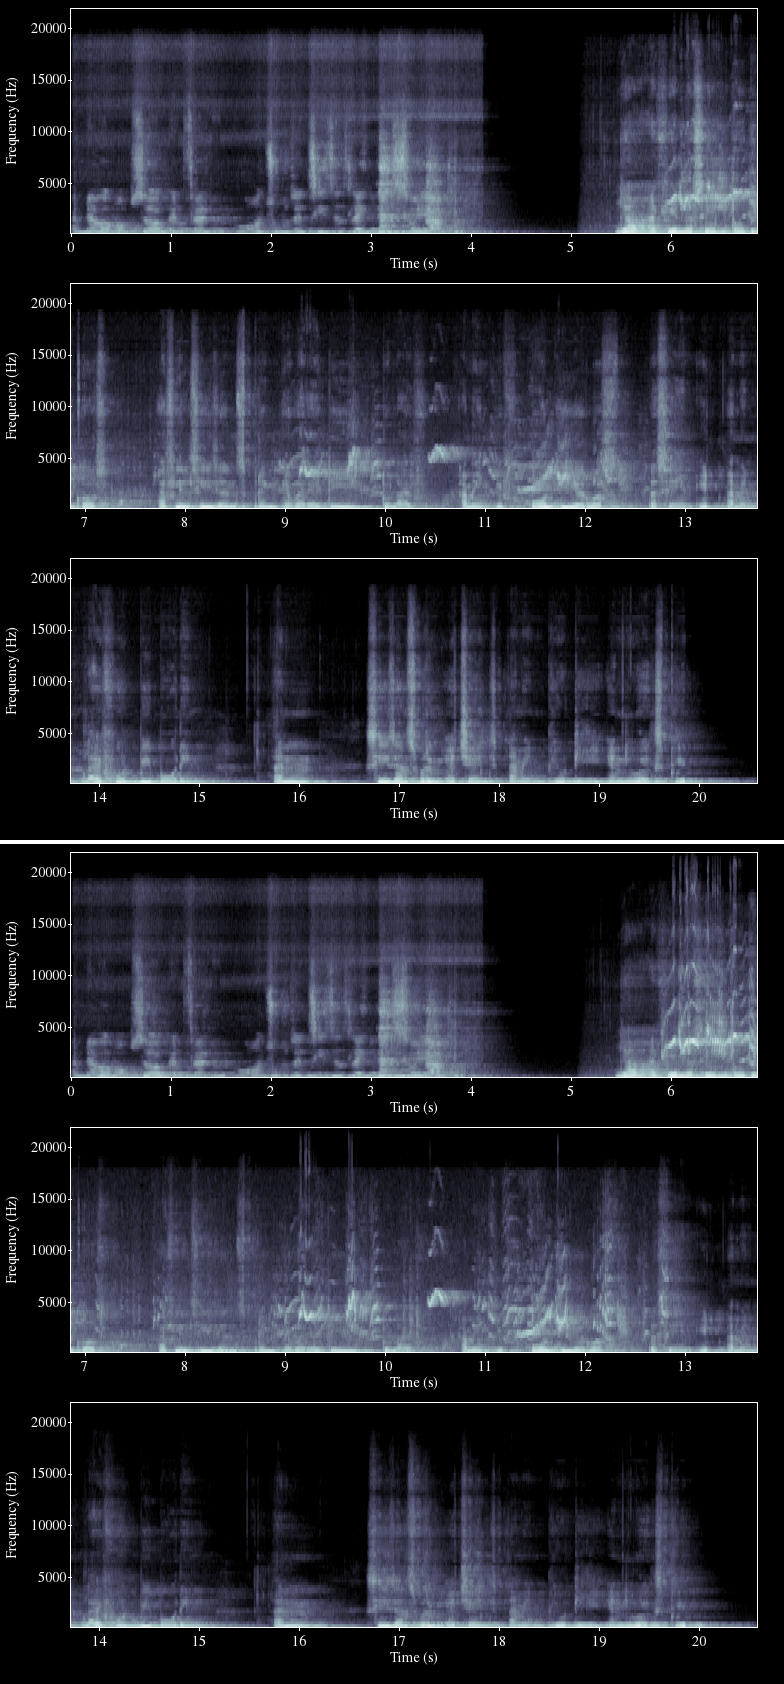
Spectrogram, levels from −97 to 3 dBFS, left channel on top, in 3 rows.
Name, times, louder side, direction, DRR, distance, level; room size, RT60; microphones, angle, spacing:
voice 1, 0.0-4.1, left 1 dB, 10° left, 6 dB, 2.0 m, -31 dB
voice 2, 5.4-10.4 10.7-12.3 12.6-15.0 15.7-16.1 16.7-19.9, left 2 dB, 40° left, 4 dB, 1.4 m, -19 dB
Bird, 5.9-7.9 8.3-12.8, right 6 dB, 50° right, 2.8 m, -28 dB
25.5 x 20.5 x 9.3 m, 1.1 s
head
